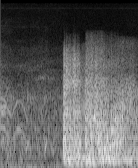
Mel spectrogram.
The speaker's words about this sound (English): Shoot one of those sharks. It'll keep the others occupied.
